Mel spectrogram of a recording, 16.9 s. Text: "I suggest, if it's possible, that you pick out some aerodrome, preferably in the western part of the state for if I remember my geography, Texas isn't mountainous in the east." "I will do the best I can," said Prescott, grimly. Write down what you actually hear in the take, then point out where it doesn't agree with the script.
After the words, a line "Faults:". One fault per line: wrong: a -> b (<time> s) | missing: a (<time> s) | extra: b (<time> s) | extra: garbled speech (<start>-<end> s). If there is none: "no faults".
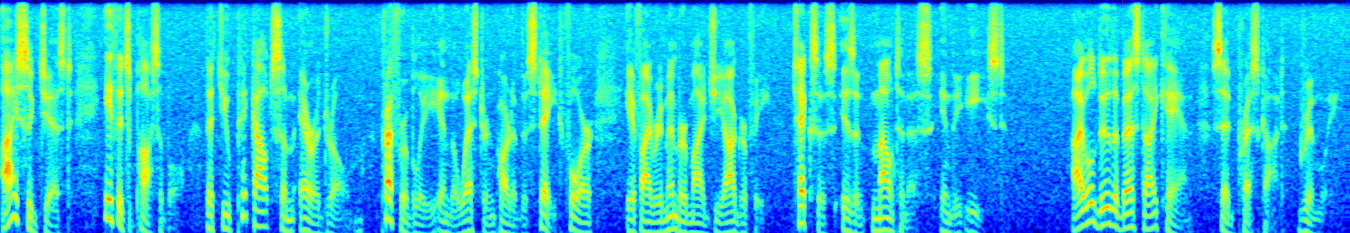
"I suggest, if it's possible, that you pick out some aerodrome, preferably in the western part of the state for if I remember my geography, Texas isn't mountainous in the east." "I will do the best I can," said Prescott, grimly.
Faults:
no faults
